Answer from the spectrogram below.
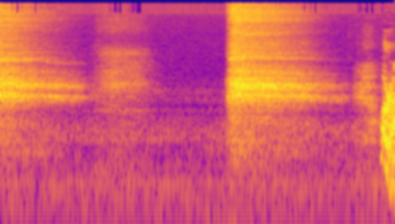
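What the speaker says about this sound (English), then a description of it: "Breathe in and breathe out." Slow, deep breaths in and out during a Pilates stretching class: a few long airy exhales, a short pause, then a louder drawn breath and a sharp final intake, close by.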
